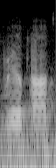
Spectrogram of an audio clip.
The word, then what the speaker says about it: Wrubel: in my name and it doesn't sound like it's spelled so it's typical spelling there and last name is ruble wru de l and so if they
